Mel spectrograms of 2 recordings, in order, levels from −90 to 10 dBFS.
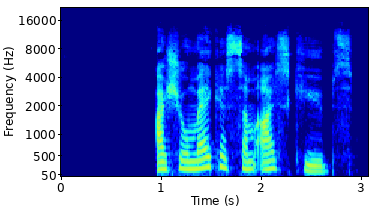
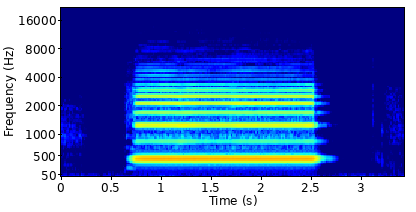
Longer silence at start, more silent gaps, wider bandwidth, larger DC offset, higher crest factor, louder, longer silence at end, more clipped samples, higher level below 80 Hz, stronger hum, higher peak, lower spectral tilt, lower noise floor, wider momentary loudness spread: first, 0.95 s vs 0.7 s; neither; first, 14 kHz vs 5.4 kHz; neither; first, 24 dB vs 12 dB; second, -34 LUFS vs -19 LUFS; second, 0.15 s vs 0.85 s; neither; first, -74 dBFS vs -84 dBFS; neither; about the same, -12 dBFS vs -10 dBFS; first, -4.5 dB/octave vs -1.5 dB/octave; first, under -90 dBFS vs -77 dBFS; first, 8 LU vs 5 LU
